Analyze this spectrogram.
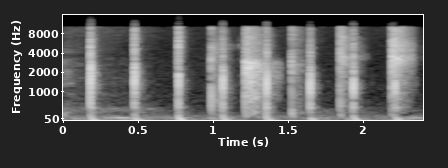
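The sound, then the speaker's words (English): Hands clapping over an internet video call make a quick, steady run of sharp claps. They sound thin and slightly distorted and are heard alone, with no voices. “That clapping sounds terrible over Skype.”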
